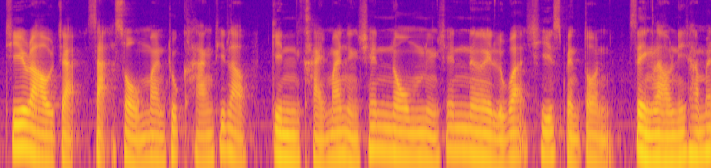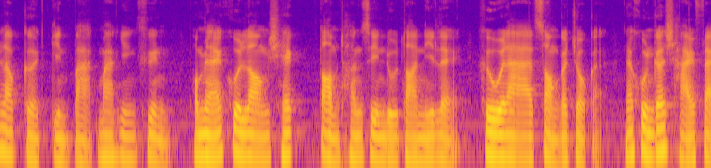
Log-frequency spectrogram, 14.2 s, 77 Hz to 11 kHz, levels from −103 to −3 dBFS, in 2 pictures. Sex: male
